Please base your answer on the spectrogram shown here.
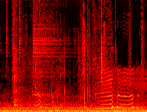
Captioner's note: MarIene crying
